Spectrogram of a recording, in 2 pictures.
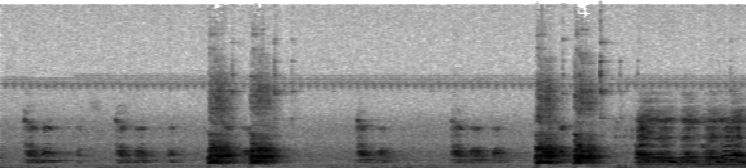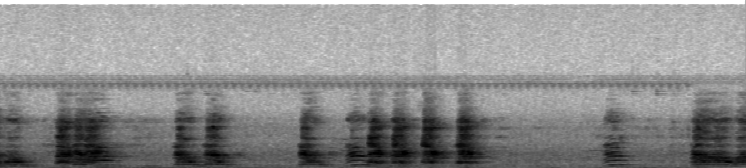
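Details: A golden retriever puppy reacts to the sound of barking, with irregular bursts of sharp barks, some single and some in rapid runs of three or four, over about fifteen seconds with brief quiet gaps.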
